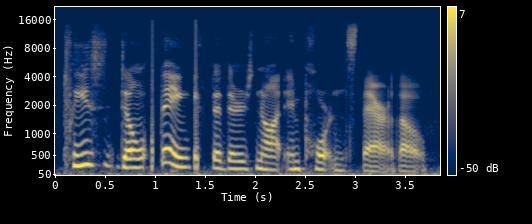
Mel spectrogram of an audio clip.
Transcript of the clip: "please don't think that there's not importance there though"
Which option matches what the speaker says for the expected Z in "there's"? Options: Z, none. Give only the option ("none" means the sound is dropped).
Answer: Z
